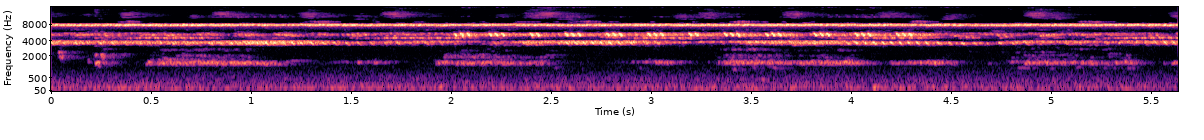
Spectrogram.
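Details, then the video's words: A cold night's cricket chorus beside a garden shelter at the forest edge: continuous shrill layered trilling with a fast pulsing overtone, and short, softer, lower chirping bursts repeating every second or so. "ENJOYING THE SOUND OF CRICKETS ON A COLD NIGHT"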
